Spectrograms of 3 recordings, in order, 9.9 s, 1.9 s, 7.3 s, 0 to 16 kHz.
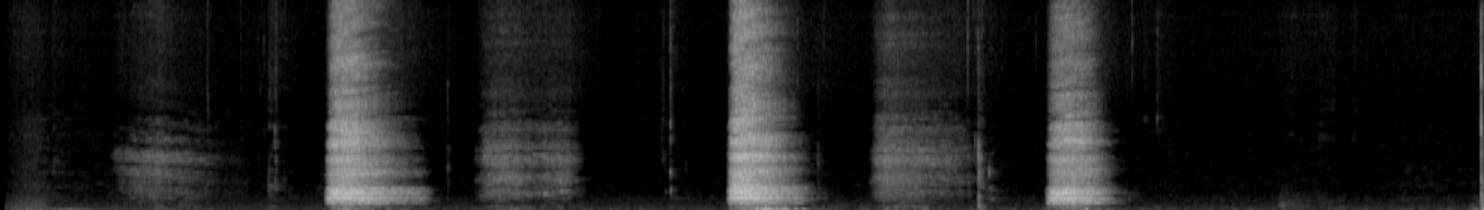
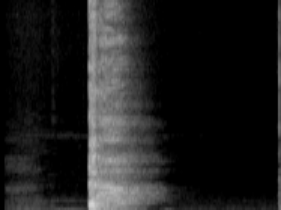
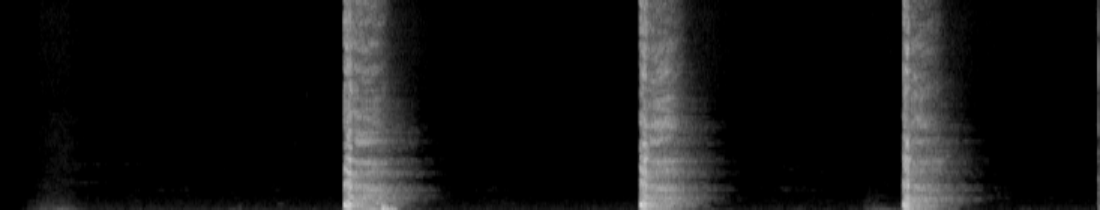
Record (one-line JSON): {"exhalation_length": "9.9 s", "exhalation_amplitude": 31688, "exhalation_signal_mean_std_ratio": 0.28, "cough_length": "1.9 s", "cough_amplitude": 32768, "cough_signal_mean_std_ratio": 0.28, "three_cough_length": "7.3 s", "three_cough_amplitude": 32768, "three_cough_signal_mean_std_ratio": 0.22, "survey_phase": "beta (2021-08-13 to 2022-03-07)", "age": "18-44", "gender": "Female", "wearing_mask": "No", "symptom_none": true, "smoker_status": "Never smoked", "respiratory_condition_asthma": false, "respiratory_condition_other": false, "recruitment_source": "REACT", "submission_delay": "2 days", "covid_test_result": "Negative", "covid_test_method": "RT-qPCR", "influenza_a_test_result": "Negative", "influenza_b_test_result": "Negative"}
